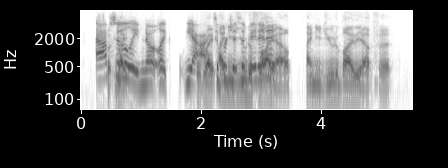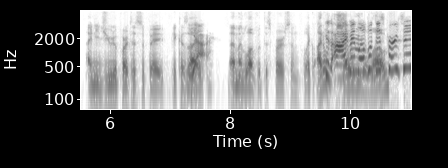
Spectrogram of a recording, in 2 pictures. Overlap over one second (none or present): present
